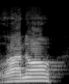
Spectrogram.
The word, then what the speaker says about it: Renaud: me the attention of rano renard camus i hope i'm pronouncing that right yeah yeah renault is fine fantastic um what would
